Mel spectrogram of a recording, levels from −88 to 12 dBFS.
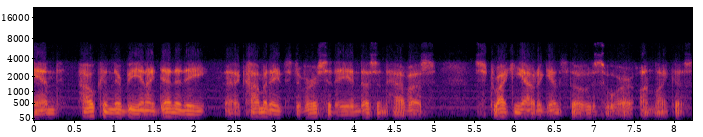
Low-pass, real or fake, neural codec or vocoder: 7.2 kHz; real; none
